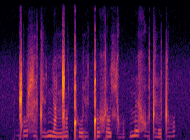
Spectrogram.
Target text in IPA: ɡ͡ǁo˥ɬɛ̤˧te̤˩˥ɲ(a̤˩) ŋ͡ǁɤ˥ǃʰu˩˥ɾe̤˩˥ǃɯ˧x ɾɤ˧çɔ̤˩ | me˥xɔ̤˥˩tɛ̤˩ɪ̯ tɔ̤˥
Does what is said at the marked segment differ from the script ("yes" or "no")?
yes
